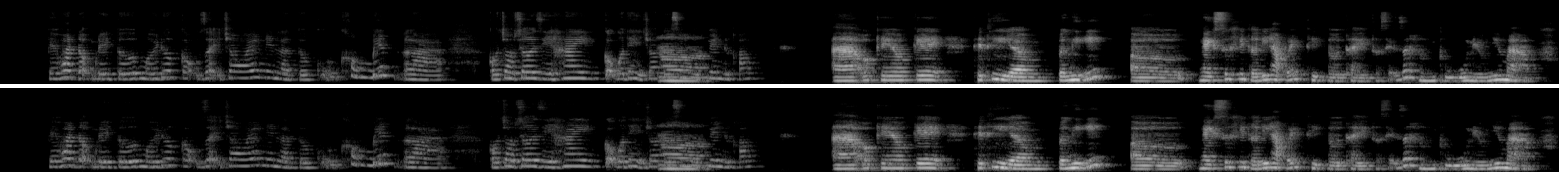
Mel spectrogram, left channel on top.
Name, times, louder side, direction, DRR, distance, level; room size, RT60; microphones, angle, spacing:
voice 1, 0.5-7.5, left 1 dB, 65° left, 2 dB, 1.1 m, -38 dB
voice 2, 6.6-7.1 8.3-11.0 11.3-15.5, left 1 dB, 20° left, 0 dB, 0.9 m, -26 dB
6.2 x 3.0 x 2.8 m, 0.32 s
head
